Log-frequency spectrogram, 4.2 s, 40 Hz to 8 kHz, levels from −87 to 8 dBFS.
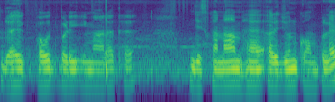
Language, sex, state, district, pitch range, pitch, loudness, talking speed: Hindi, male, Uttar Pradesh, Varanasi, 110-115 Hz, 110 Hz, -17 LUFS, 170 wpm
